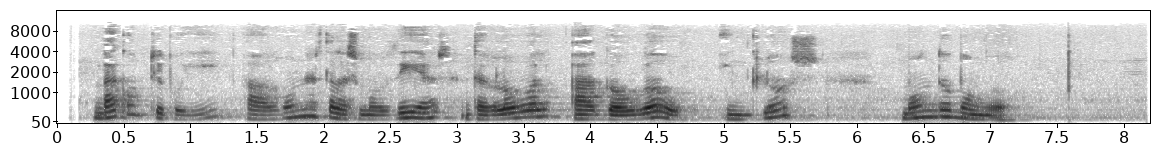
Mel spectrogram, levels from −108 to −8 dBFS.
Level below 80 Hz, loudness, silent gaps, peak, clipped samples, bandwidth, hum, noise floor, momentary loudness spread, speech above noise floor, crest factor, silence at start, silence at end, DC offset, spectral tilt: -82 dBFS; -31 LUFS; none; -12 dBFS; under 0.1%; 10 kHz; none; -65 dBFS; 16 LU; 35 dB; 18 dB; 0.3 s; 1 s; under 0.1%; -6 dB/octave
